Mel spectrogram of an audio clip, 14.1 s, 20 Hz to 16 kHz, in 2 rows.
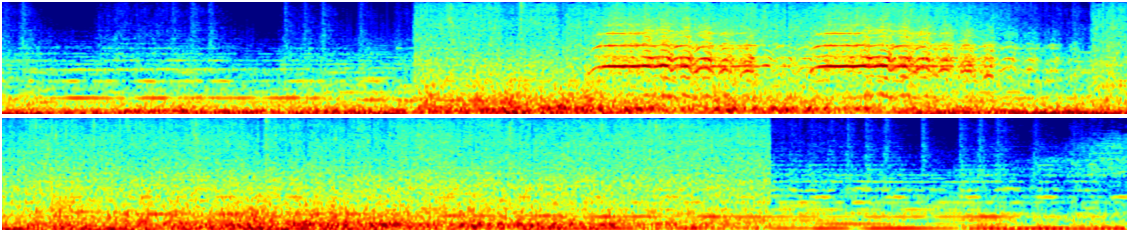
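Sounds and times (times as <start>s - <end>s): horse whinnying: 3.7s - 6.6s.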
